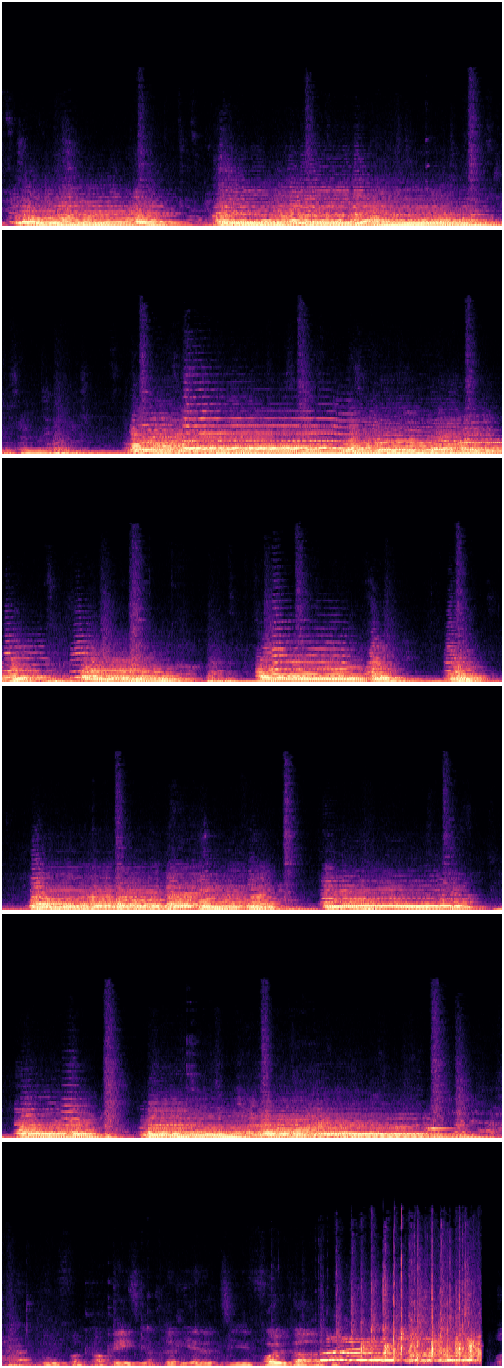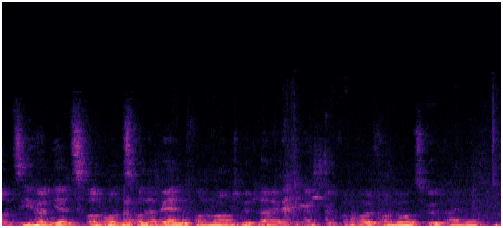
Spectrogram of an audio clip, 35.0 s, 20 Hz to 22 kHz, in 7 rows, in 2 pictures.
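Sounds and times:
brass and saxophone chords: 0.0s - 25.6s
jazz big band playing: 0.0s - 25.8s.

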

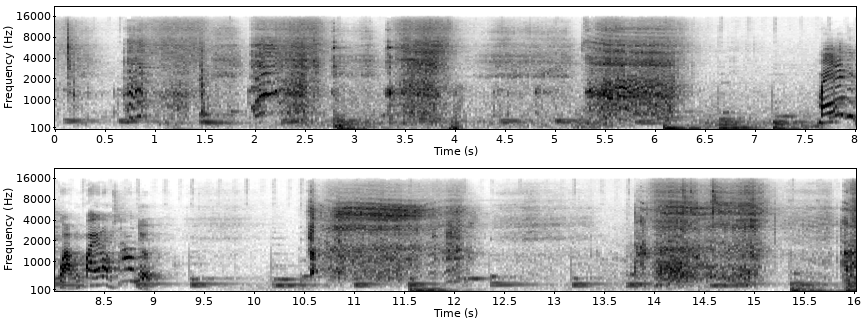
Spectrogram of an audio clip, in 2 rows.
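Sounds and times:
breath blowing up balloon: 0.0s - 6.5s, 10.5s - 16.0s
background music: 0.0s - 16.0s.

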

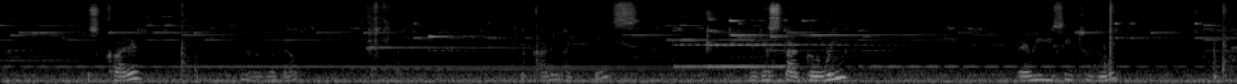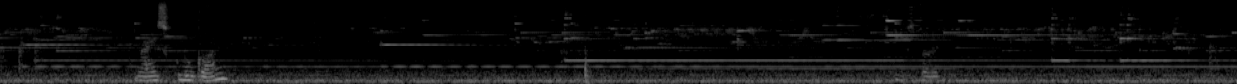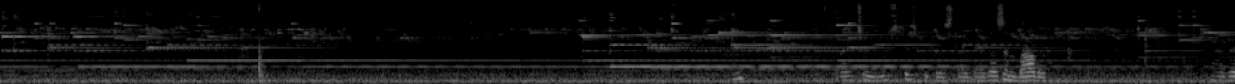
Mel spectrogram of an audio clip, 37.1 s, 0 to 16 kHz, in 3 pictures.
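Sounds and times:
soft ringing chimes: 0.0s - 37.0s.

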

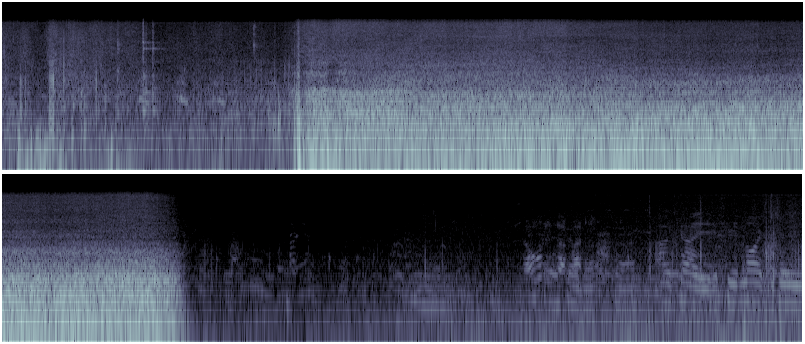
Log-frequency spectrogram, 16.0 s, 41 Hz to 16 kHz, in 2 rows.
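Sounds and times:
propane burner blast: 2.4s - 9.9s.

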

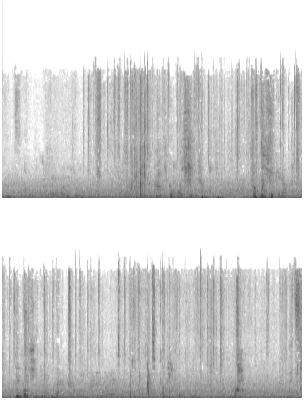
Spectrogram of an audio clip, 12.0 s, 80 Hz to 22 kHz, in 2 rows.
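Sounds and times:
steady low rumble: 0.0s - 12.0s
dog claws clicking on concrete: 1.6s - 12.0s.

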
